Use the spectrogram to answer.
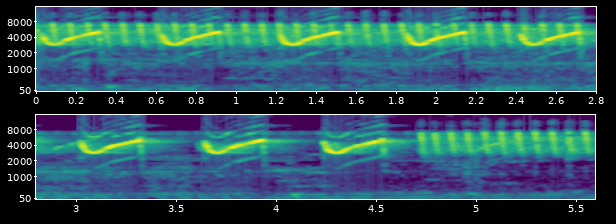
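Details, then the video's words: Hill prinia song used as a lure to train quiet birds: sharp, rising whistled upslurs about twice a second over a continuous high, buzzy trill. "ciblek gunung diam saja kurang loss mental ciut latih dengan pancingan ini"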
